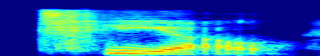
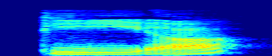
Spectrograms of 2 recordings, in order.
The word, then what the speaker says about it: tío: Remember, the pronunciation for the T is super soft. So you don't say tío or tía. You say tío, tía.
